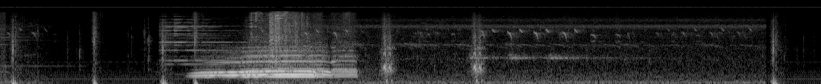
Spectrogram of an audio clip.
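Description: A train in the Railway Empire video game sounds a drawn-out whistle lasting over a second, set among sparse sharp interface clicks and a low ambient hum, with no talking.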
